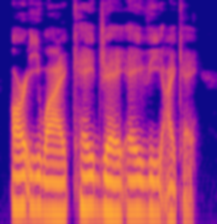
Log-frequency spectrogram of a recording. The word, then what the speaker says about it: Reykjavik: it's spelled R E Y K J A V I K, but it's pronounced Reykjavik.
